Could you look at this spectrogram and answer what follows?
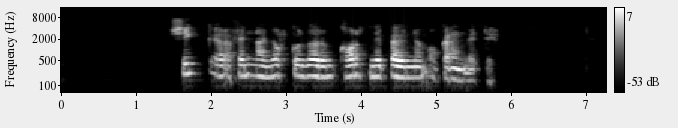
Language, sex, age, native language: Icelandic, female, 70-79, Icelandic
